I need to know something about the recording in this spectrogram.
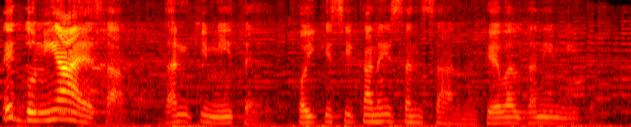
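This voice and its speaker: A man preaching a devotional sermon, telling folk stories with repetitive emphatic phrasing and sudden loud bursts between soft asides. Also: mid-range voice, expressive, moderate pace, soft background music. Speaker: preacher telling a religious story. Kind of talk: Hindi devotional sermon with storytelling.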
